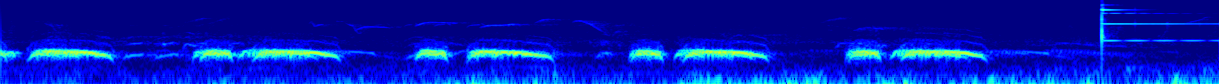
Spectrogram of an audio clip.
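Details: Spotted doves, a decoy bird facing a wild bird that coos strongly, in a hunting contest. Mellow low coos in paired groups, a short note then a longer slurred coo, about one a second. Faint high chirps behind, and a sharp electronic beep near the end.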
